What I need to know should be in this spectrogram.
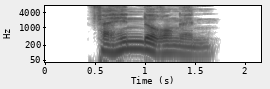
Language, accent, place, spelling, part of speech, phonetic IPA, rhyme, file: German, Germany, Berlin, Verhinderungen, noun, [fɛɐ̯ˈhɪndəʁʊŋən], -ɪndəʁʊŋən, De-Verhinderungen.ogg
- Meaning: plural of Verhinderung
